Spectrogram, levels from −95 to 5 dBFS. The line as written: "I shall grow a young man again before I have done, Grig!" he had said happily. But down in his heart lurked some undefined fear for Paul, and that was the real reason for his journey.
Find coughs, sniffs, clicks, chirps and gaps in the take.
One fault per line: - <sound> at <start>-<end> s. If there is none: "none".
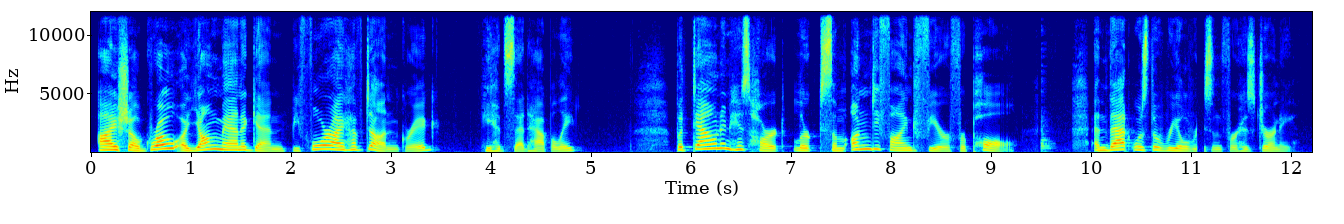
- tap at 9.5-9.7 s
- dropout at 11.1-11.1 s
